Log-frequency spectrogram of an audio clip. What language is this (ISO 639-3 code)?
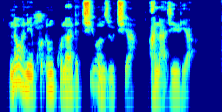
hau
